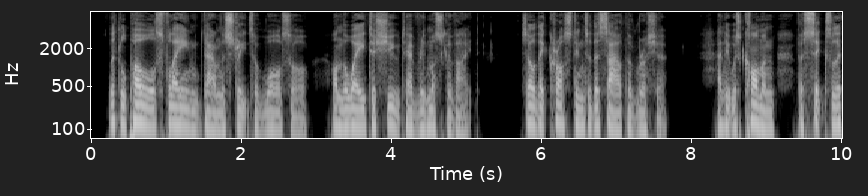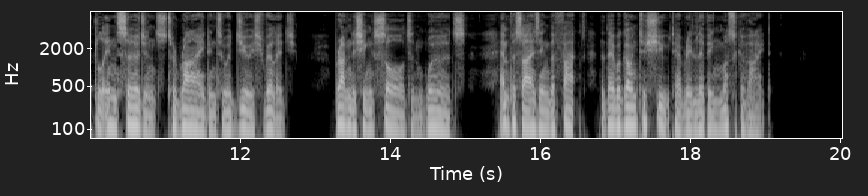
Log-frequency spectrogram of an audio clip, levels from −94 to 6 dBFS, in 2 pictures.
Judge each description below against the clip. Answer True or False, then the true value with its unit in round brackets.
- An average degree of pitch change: True (3.1 semitones)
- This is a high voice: False (100 Hz)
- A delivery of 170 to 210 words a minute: False (160 wpm)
